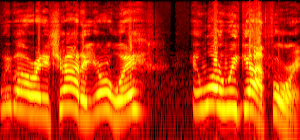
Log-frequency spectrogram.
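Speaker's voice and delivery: very high, loud, whiny southern drawl. Narrator reading Rich Fayette's question to the storyteller, in a whining southern drawl. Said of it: "in a perpetually whining voice that still managed to be a southern drawl".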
